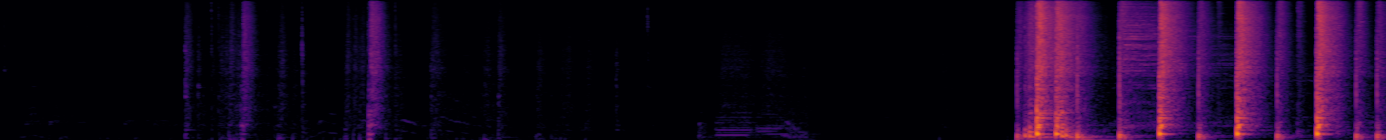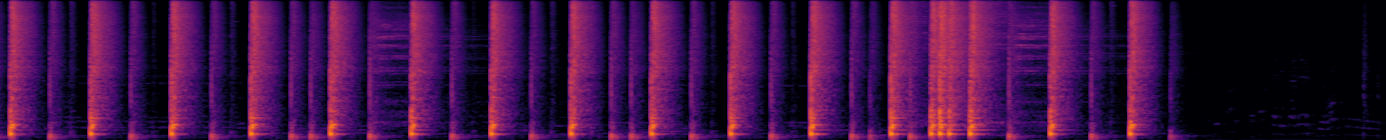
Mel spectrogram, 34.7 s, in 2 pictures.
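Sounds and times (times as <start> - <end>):
bottom snare drum: 12.8 - 32.0.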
